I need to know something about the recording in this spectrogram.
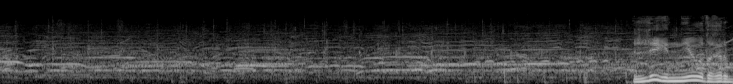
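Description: A crowd cheers and sings joyfully outdoors.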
